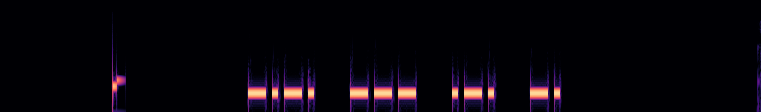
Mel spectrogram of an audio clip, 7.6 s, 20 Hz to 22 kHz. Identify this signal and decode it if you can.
Morse code, heard as a keyed tone, about 20 wpm, spaced as for 15 wpm, 700 Hz. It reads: CORN
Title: 094 Lesson 16f - Letter c - Words 20wpm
